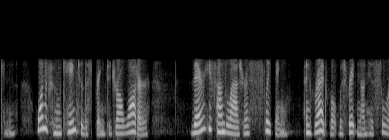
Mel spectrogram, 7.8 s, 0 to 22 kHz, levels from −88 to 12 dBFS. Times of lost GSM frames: none

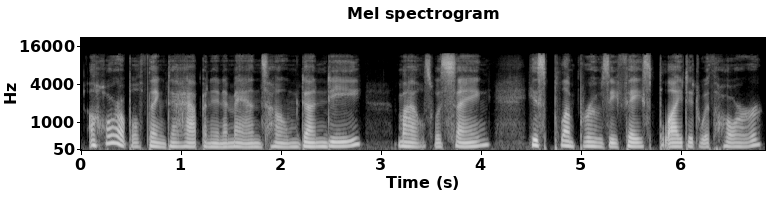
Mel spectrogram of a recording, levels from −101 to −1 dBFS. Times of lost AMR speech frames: none

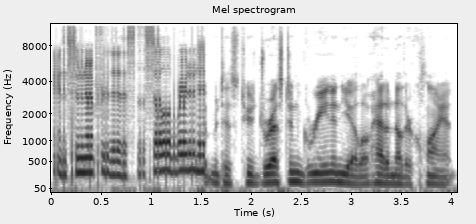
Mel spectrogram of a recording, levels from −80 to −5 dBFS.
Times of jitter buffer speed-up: none

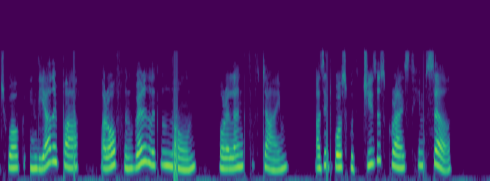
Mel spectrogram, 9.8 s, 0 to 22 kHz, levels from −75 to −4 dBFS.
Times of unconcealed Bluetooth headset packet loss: 1.47, 3.47-3.56, 6.53-6.56, 8.46-8.53

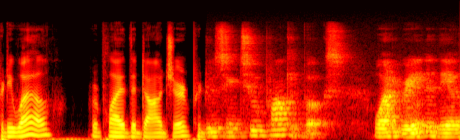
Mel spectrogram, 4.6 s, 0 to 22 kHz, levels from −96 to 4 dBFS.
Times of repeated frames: none

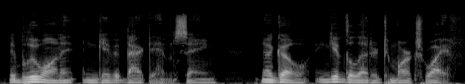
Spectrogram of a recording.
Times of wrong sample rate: none

